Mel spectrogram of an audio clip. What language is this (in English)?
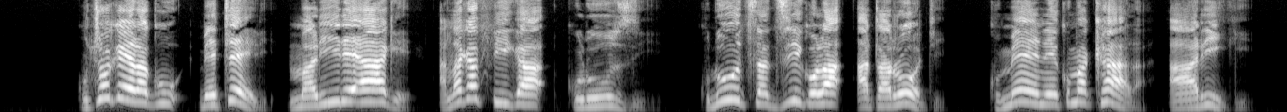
Nyanja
